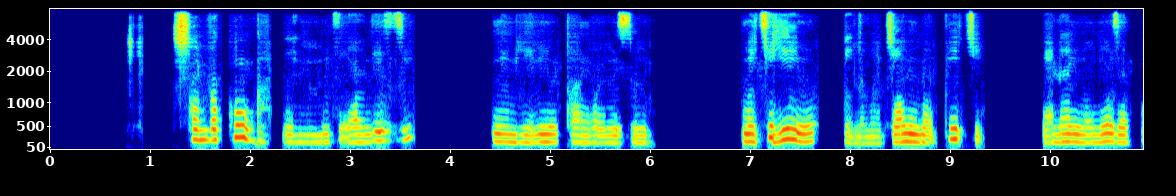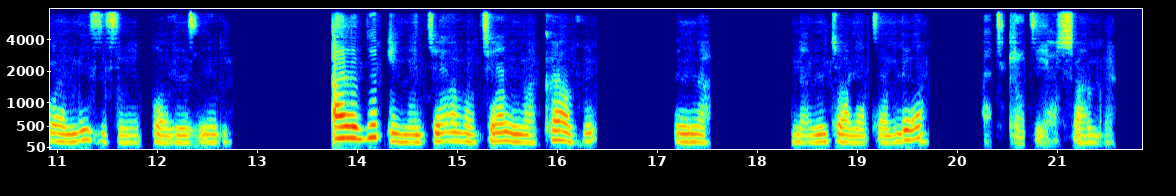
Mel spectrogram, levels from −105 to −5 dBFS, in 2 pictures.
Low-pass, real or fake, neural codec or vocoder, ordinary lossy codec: 7.2 kHz; fake; codec, 16 kHz in and 24 kHz out, 0.6 kbps, FireRedTTS-2 codec; Opus, 64 kbps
